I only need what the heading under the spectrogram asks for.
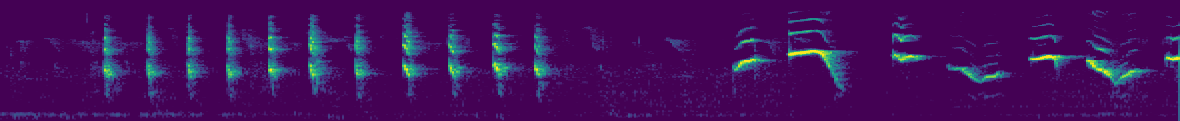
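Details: Male pet cockatiel kept at home singing natural songs with clicks, wolf whistles and mimicked birdsong: a quick run of about ten sharp clicking notes, then a string of bright whistled slurs, some rising, some dropping.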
